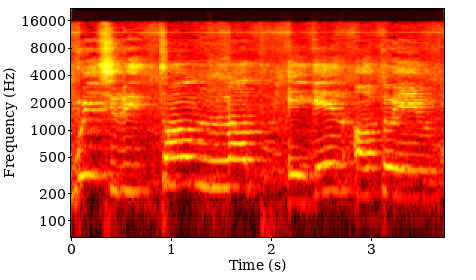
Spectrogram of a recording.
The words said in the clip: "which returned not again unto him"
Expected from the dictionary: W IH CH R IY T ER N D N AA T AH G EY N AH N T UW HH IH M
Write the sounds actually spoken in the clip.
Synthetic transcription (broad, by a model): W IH CH R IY T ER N N AA T AH G EY N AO T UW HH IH M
